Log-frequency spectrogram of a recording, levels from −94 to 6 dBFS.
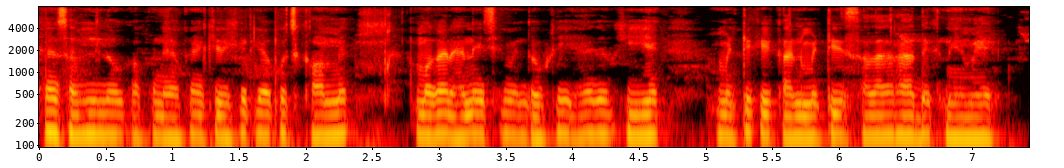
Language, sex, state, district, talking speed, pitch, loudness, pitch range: Maithili, male, Bihar, Begusarai, 210 wpm, 130 Hz, -34 LUFS, 125-135 Hz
